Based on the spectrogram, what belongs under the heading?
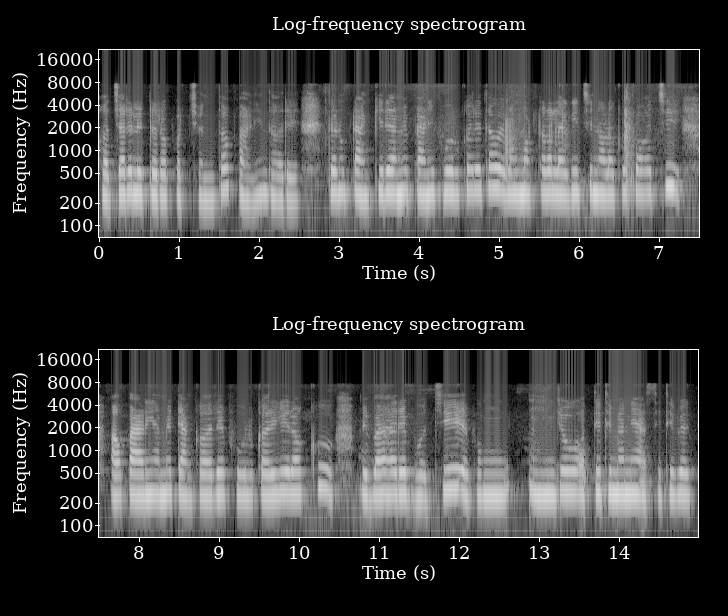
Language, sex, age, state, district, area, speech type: Odia, female, 18-30, Odisha, Bhadrak, rural, spontaneous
